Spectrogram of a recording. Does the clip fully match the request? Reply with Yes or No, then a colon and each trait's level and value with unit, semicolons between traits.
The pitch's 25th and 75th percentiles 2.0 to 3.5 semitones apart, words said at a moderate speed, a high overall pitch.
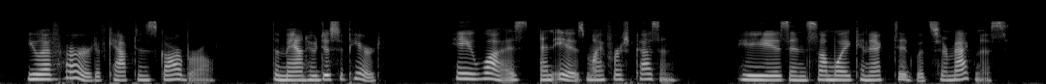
Yes: narrow, 2.6 semitones; average, 150 wpm; high, 215 Hz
